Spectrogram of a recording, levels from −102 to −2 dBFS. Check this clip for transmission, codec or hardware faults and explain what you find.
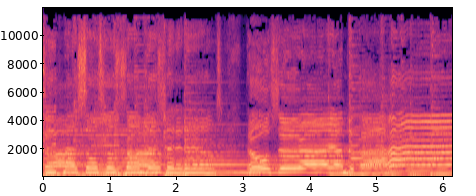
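No fault can be heard anywhere in the clip. There is nothing here that calls for an explanation.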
